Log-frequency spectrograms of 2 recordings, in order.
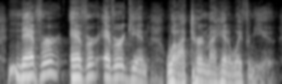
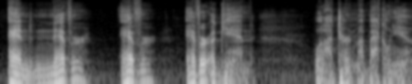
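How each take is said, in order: First: NEVER struck high, then settling; emphatic vow. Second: Solemn promise. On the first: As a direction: launch high on "never" and press on. Father's promise repeated with force. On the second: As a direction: pause after each "ever", drop to a hush. Father's solemn promise, first take. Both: Acted.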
